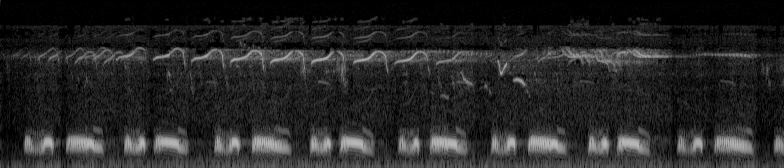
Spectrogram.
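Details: Strong fighting wild dove with decoy: evenly spaced low coos in doubled phrases throughout, thin high whistled notes fading in and out above.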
